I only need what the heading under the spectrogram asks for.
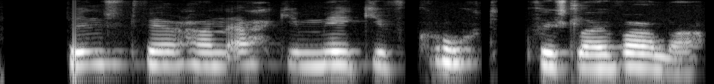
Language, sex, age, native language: Icelandic, male, 11, Icelandic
